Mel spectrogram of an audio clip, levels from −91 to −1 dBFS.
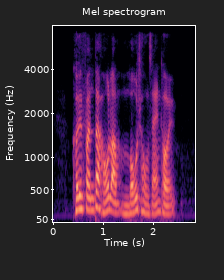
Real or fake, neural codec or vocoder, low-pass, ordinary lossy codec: fake; codec, 24 kHz, 1 kbps, SNAC; 7.2 kHz; MP3, 64 kbps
